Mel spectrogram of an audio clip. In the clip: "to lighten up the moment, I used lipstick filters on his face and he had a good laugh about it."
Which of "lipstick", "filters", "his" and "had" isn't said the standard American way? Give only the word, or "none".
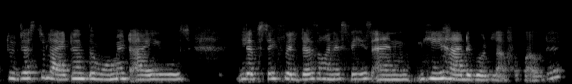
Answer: none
